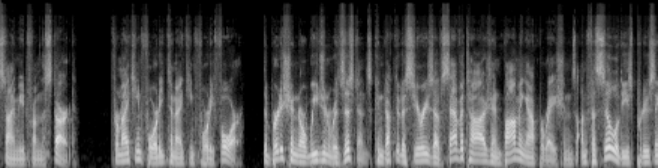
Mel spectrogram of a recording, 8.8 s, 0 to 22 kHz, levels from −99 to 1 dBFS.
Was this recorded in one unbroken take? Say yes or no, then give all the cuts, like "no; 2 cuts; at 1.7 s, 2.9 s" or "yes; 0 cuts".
yes; 0 cuts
